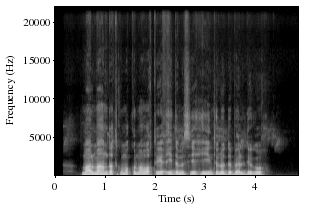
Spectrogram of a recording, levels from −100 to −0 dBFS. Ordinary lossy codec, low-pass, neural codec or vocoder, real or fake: none; none; vocoder, 44.1 kHz, 128 mel bands every 256 samples, BigVGAN v2; fake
